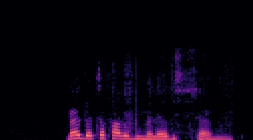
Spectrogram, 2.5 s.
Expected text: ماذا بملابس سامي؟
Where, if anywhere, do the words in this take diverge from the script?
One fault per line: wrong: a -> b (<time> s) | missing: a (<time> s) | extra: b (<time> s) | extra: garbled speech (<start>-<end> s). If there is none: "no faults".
extra: تفعل (0.9 s)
